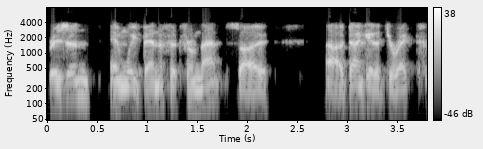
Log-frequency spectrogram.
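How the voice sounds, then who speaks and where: A man with an Australian accent. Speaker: former politician and sports administrator. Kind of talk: casual interview.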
